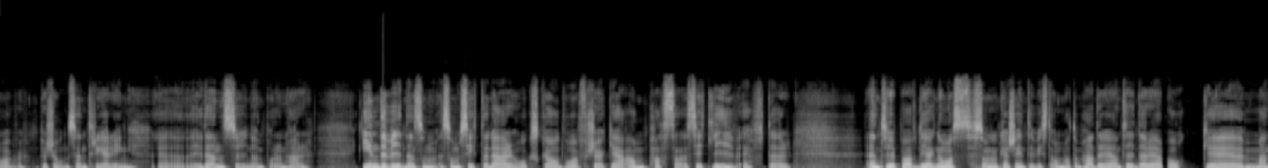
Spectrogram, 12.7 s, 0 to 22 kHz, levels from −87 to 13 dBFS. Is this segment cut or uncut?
cut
